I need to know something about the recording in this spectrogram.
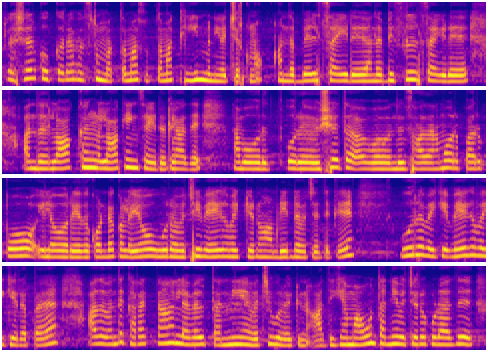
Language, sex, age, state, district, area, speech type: Tamil, female, 18-30, Tamil Nadu, Thanjavur, urban, spontaneous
